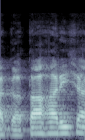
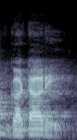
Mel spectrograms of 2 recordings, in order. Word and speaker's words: गताहारी: पोहोचवा की अरे बाबांनो इट्स नॉट गटारी त्याचा प्रोनन्सिएशन गताहारी गत अधिक आहारी तुमच्या आहारामध्ये वैज्ञानिक दृष्टिकोनातन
